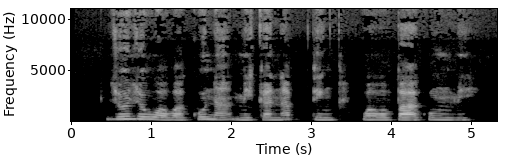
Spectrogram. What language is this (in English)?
Jauja Wanca Quechua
